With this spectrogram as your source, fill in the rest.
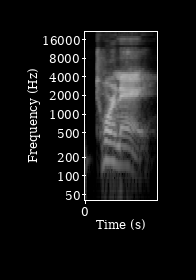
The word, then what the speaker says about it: Tornay: Tornay.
